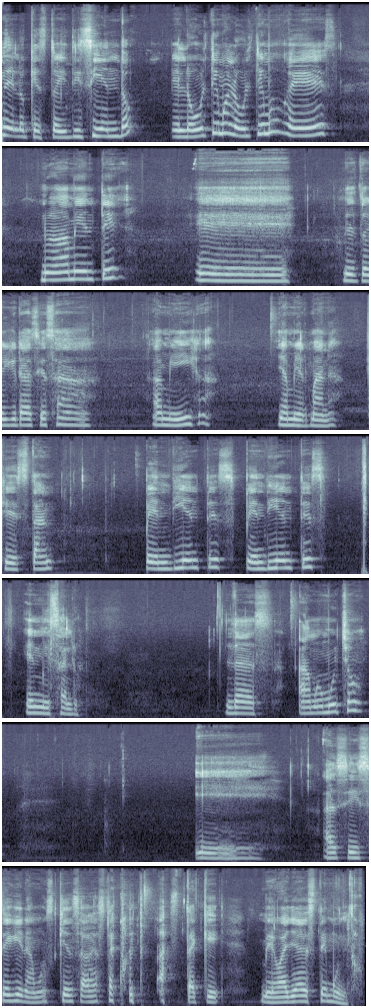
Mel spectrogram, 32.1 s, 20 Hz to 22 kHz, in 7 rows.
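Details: 71-year-old woman with Broca's (expressive) aphasia after a stroke caused by antiphospholipid syndrome; comprehension preserved, with word-finding difficulty (anomia); Broca's aphasia.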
